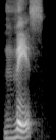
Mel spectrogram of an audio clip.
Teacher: este sonido interdental para this con i corta y una s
